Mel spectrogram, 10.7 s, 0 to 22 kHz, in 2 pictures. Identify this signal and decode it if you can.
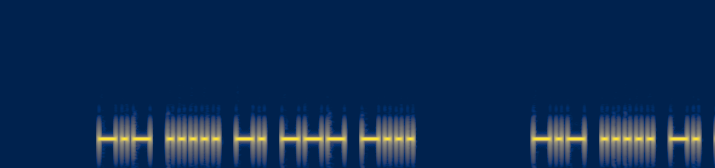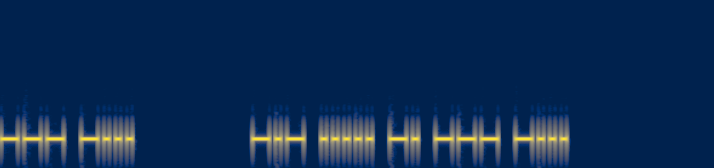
Morse code, heard as a keyed tone, about 27 wpm, 700 Hz. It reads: K5NOB K5NOB K5NOB
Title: USA Call Signs - 5 Characters - Repeated 3x - 28wpm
